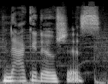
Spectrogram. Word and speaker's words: Nacogdoches: Nacogdoches.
